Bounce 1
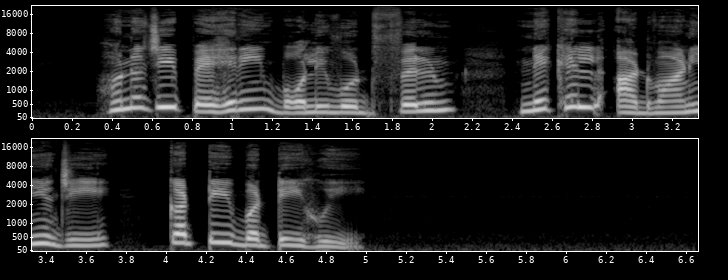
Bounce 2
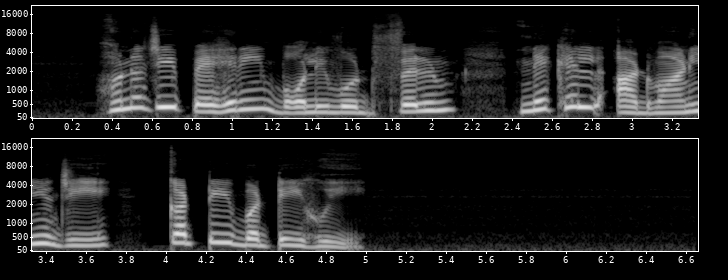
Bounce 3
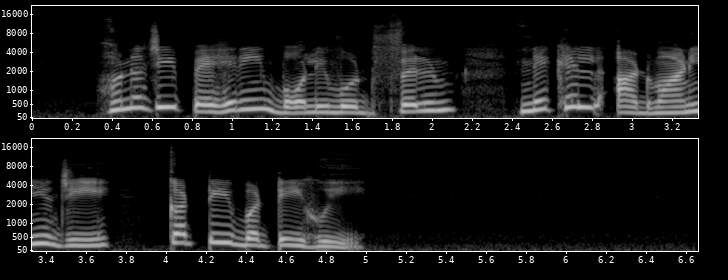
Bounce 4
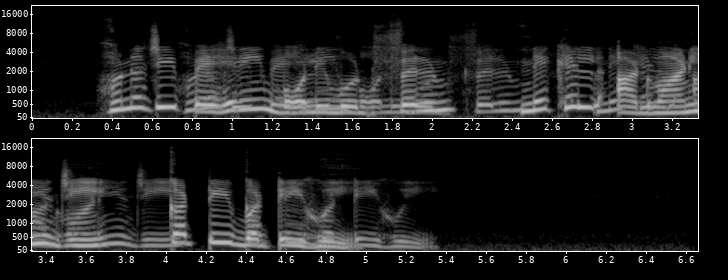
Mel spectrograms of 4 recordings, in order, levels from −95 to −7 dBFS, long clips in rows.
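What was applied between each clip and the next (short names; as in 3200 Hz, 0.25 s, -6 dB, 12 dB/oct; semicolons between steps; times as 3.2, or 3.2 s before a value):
treble ducked by the level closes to 2300 Hz, closed at -28 dBFS; gain +4 dB
compressor 6:1, threshold -28 dBFS, peak gain reduction 9.5 dB; gain -4.5 dB
echo 0.377 s -9.5 dB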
